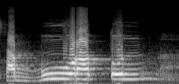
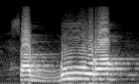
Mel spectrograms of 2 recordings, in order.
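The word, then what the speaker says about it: سبورة: Nah, ini teman-teman, kalau teman-teman sebelumnya pernah belajar bahasa tentang sabburah, nah, teman-teman jangan dikasih arokat akhir ya, jangan kasih saburatun, jangan. Saburah aja ya, roh aja.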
